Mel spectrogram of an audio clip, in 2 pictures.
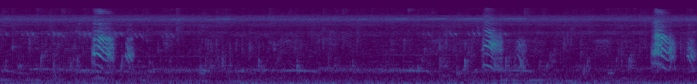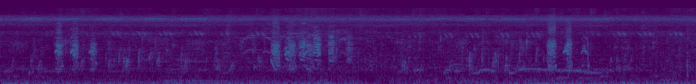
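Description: Spiny babbler calls: a few sharp, steeply falling notes, the loudest about five seconds in, and short runs of quick notes, over a steady high hiss.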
